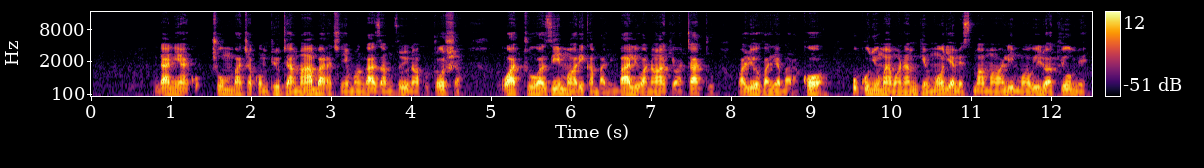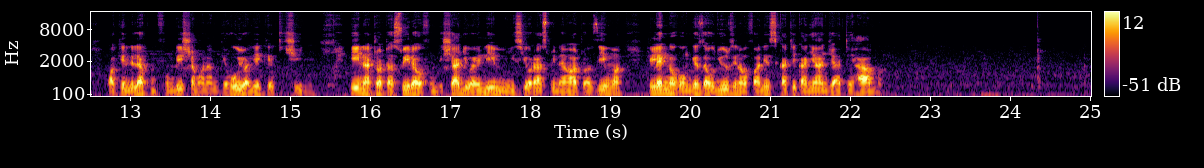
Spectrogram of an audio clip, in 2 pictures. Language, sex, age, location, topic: Swahili, male, 25-35, Dar es Salaam, education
